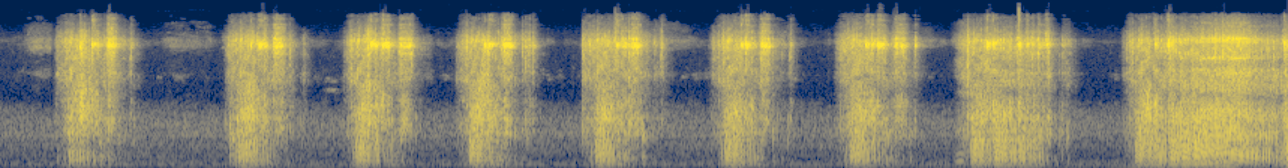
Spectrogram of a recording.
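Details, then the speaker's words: Craftsman gas string trimmer, two-stroke on premixed fuel, just fitted with a new carburetor kit to cure hard starting and no rev-up, carb not adjusted: crisp bursts then a steady run, revving cleanly without bogging; starts easily, normal idle. "Seems to be running good. Idles up, starts pretty easy. And we didn't have to adjust the carb on this, so let's give it a spin."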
